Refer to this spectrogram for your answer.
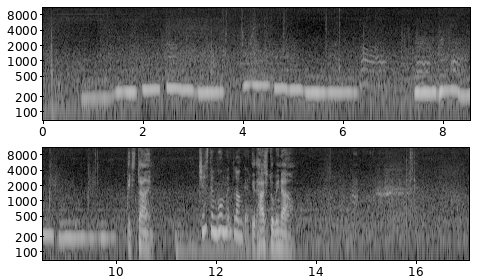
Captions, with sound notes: (humming) It’s time. Just a moment longer. It has to be now.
